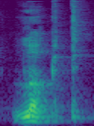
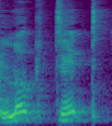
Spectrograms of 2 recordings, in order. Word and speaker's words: looked: Looked. O sea, acaba con sonido T. So si ponemos up, lo consulté en internet, I looked it, fijaos, looked it.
